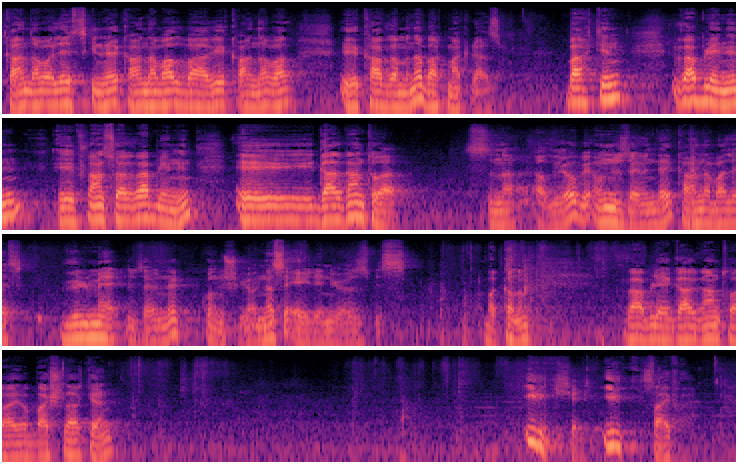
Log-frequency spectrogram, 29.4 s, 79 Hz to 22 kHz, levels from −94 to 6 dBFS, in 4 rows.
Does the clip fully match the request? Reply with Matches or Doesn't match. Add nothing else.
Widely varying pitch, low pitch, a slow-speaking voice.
Doesn't match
